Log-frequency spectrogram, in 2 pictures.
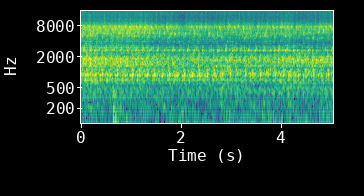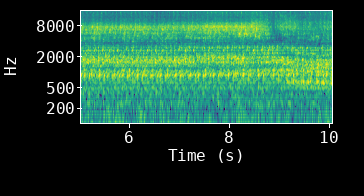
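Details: BMW F10 523i idling with a fast, busy metallic rattle from the VANOS area over steady running. The owner suspects it began after VANOS bolt replacement, which the dealer disputes; the dealer later fixed it without saying what it was.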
